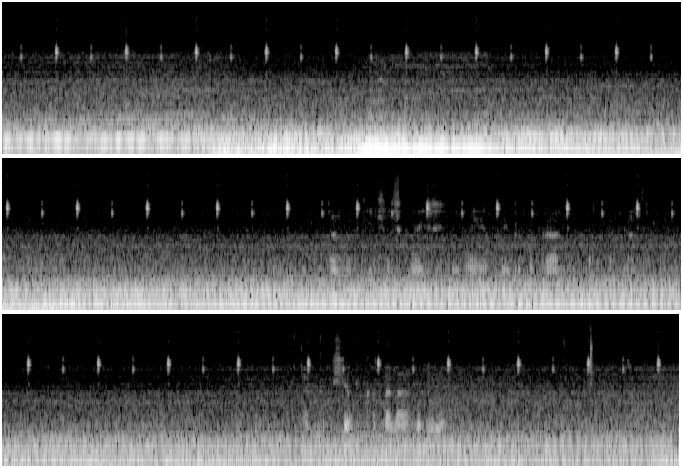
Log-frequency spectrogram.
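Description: Car engine idling while stopped, heard from inside the cabin. Its low hum dips and then rises to a steady pitch a few seconds in, with a light, steady ticking about twice a second.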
